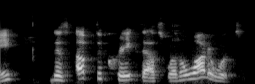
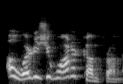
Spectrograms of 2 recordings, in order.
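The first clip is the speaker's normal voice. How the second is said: higher-pitched imitation of a curious local; curious questioner; 7 semitones higher than usual. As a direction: ask it as an interested newcomer-greeter would. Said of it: "they talk to me and say".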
